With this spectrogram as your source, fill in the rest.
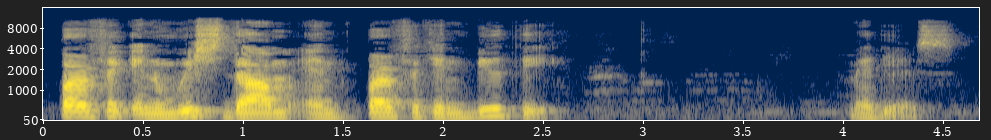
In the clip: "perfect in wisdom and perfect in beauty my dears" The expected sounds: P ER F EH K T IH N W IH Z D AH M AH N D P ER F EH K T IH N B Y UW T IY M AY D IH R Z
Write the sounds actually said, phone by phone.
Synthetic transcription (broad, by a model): P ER F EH K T IH N W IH S D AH M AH N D P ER F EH K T IH N B Y UW T IY M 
